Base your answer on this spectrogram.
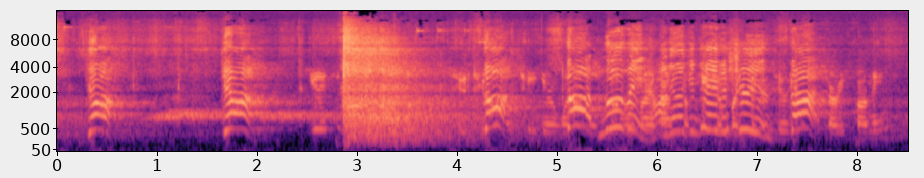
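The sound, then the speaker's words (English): Gunshots ring out during a police confrontation with a suspect: a dense, rapid burst of shots near the middle. Shouting voices carry on loudly before and after the firing. “Shots fired.”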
